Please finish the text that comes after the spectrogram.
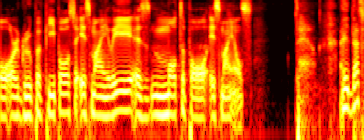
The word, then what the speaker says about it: Ismaili: Ismaili. It's like Ismail. And Persian in Farsi, you use the I at the end typically can refer to like multiple or group of people. So Ismaili is multiple Ismails.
